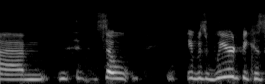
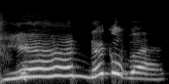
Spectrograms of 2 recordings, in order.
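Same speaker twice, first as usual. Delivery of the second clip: loud, high whoop of approval; excited cheer; 7 semitones higher, 10 dB louder, much slower than usual. Real, not acted. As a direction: cheer the band's name out loud. Cheering on mention of band.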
